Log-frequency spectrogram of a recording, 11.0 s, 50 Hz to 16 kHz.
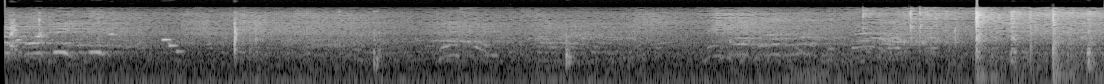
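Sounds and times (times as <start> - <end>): arena background noise: 0.1 - 10.2.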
